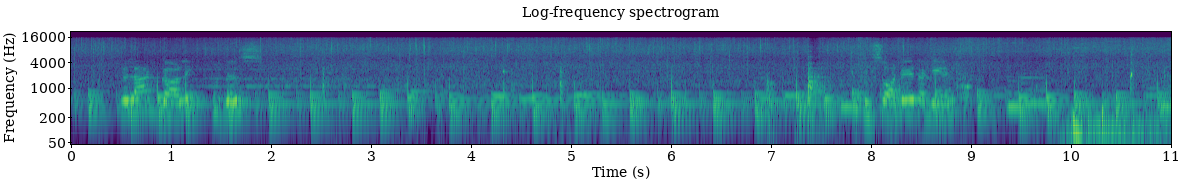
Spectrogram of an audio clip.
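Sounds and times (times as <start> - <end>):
background music: 0.0 - 11.0
onions sizzling in hot oil: 0.0 - 11.0.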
